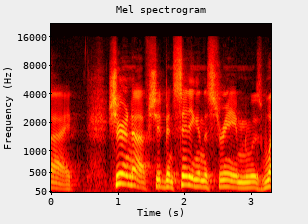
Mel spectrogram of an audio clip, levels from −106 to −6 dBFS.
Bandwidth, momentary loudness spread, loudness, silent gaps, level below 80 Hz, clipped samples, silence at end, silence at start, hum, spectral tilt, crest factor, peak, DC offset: 16 kHz; 17 LU; -37 LUFS; none; -80 dBFS; under 0.1%; 0 s; 0 s; none; -3.5 dB/octave; 16 dB; -22 dBFS; under 0.1%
